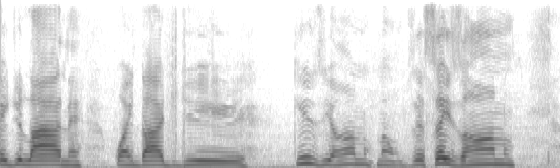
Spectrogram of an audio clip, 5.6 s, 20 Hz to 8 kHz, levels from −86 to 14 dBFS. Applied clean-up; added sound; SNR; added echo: none; none; none; none.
